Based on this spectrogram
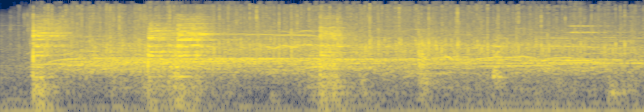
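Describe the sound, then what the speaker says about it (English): A group of people at a racetrack crew workspace clap and cheer, bursts of applause rising and falling over a steady background hum, with a lingering ringing tone underneath. "Everybody come over and applaud."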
